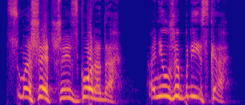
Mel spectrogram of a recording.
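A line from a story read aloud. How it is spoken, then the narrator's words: Shouted, breaking voice. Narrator (Russian): крикнул прерывающимся голосом Атон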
